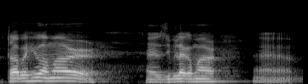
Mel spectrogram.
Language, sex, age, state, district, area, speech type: Assamese, male, 30-45, Assam, Nagaon, rural, spontaneous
